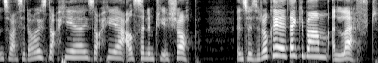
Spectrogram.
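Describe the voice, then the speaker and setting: On a very clean recording with a silent background, a woman speaks with a strong Middlesbrough accent. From northern England, Middlesbrough. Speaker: missionary and podcast host. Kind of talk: interview answers, casual chat.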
